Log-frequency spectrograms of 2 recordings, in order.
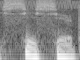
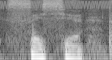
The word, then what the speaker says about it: сессия: Слово «сессия» произносится двояко. Современный орфоэпический словарь русского языка разрешает как мягкий «си» в первом слоге «сессия», так и твердый «сессия».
